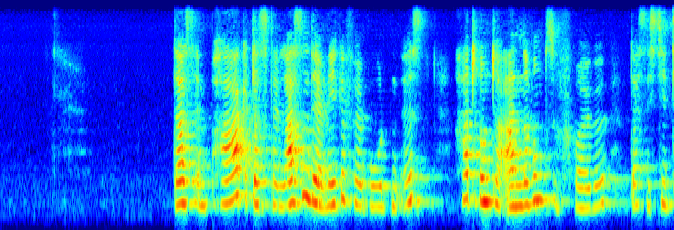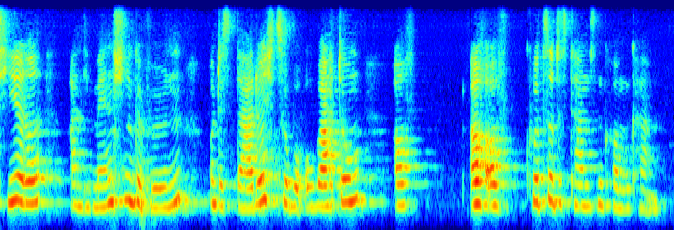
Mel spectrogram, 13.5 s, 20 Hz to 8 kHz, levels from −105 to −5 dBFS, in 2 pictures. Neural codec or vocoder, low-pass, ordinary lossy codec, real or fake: codec, 16 kHz in and 24 kHz out, 1 kbps, XY-Tokenizer; 7.2 kHz; none; fake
